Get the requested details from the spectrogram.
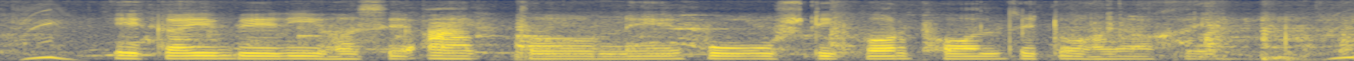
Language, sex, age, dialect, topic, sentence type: Bengali, male, 18-24, Rajbangshi, agriculture, statement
